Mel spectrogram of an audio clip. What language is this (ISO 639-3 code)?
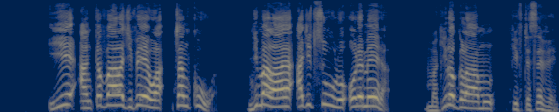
nya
